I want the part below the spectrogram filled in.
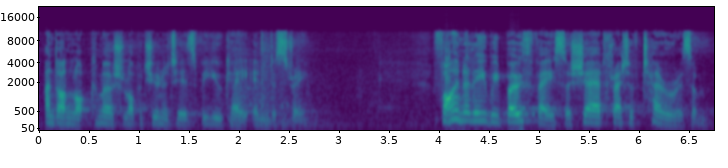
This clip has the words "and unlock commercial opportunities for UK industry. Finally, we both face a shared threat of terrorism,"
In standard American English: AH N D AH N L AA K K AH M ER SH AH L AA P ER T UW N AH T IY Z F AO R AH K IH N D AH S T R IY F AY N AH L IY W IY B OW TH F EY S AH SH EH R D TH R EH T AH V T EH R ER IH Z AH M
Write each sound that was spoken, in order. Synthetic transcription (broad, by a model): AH N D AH N L AA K K AH M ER SH AH L AA P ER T UW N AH T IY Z F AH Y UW K IH N D AH S T R IY F AY N AH L IY W IY B OW TH F EY S AH SH EH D TH R EH T AH V T EH R ER IH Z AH M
